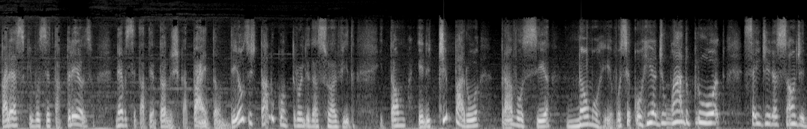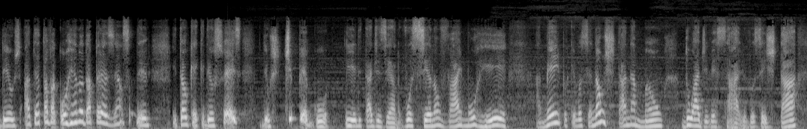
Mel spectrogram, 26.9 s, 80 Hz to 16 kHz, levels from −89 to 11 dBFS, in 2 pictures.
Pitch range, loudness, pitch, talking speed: 160-235 Hz, -12 LUFS, 180 Hz, 165 wpm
